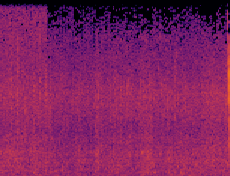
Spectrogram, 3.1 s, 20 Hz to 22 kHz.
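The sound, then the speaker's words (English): A 13-metre Sedna sailboat under way at sea at midnight, making 6 knots from Guaymas toward Puerto Vallarta, gives a faint, steady rush of water and wind with no talk. “we're sailing at 6 knots and it's midnight”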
